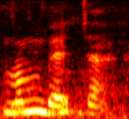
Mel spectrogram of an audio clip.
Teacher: Contohnya yaitu menca menjadi membaca. Bunyi N dari awalan men berubah jadi M karena ikut menyesuaikan dengan bunyi B di belakangnya. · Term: asimilasi fonetik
